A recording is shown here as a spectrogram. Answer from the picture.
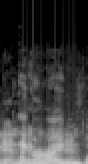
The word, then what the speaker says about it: picaridin: Next in my arsenal against ticks, thanks to Andrea, I have DEET and I have Picardin? How do you say it? – Picaridin. – Wow, I was close.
